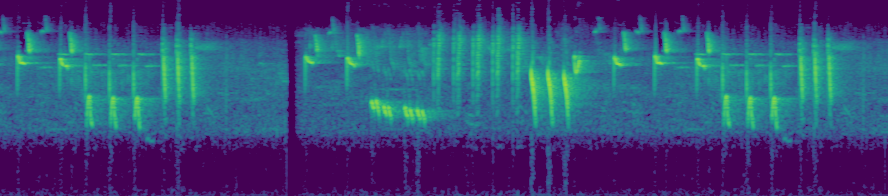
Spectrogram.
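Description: Birds chirping and tweeting: quick runs of short high chirps and fast downward-sweeping notes, with a short break about four seconds in.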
